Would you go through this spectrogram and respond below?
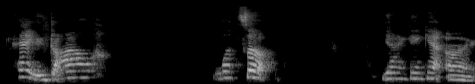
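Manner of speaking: put-on Brooklyn gangster-girl accent. Trying to do a character's accent after saying accents come out Irish: Harley Quinn accent. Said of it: "like the Harley Quinn accent".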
